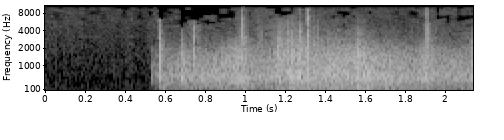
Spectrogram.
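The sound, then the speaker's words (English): Gunfire erupts suddenly after a moment of silence in the Ukrainian town of Irpin, on the outskirts of Kyiv, during fighting against Russia's invasion; a few sharp cracks ring out over a loud, continuous rumbling din, with no voices heard. “Gunfire in the Ukrainian town of Irpin.”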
